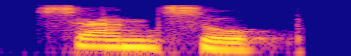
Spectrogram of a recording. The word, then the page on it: sandsoap: Indian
